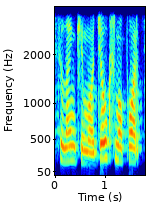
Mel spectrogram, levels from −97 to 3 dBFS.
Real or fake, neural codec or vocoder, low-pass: real; none; 3.6 kHz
